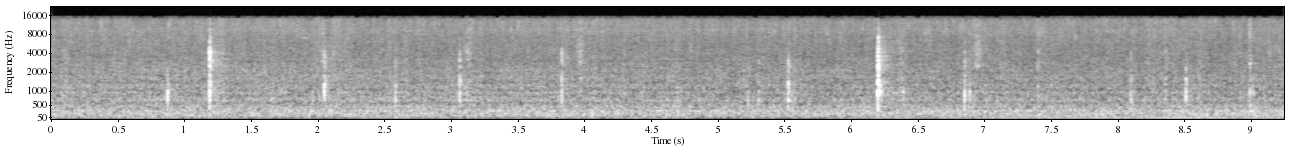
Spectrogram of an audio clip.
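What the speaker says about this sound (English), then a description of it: "just turn it up just a little bit because you want to keep that sizzling so it'll cook that meat all the way through" Ground turkey sizzles quietly in a frying pan for dirty rice, a soft steady hiss broken by scattered small pops and ticks, with no talking.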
